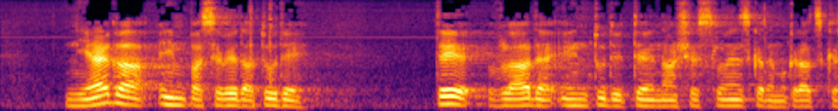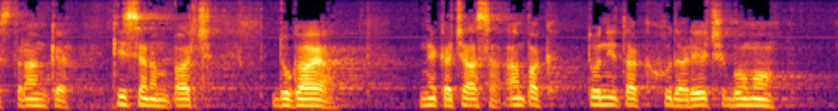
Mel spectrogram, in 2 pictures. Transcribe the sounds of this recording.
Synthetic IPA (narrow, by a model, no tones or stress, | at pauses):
njɛːɡaimpasɛʋeːd̪at̪uːd̪i | t̪eːwlaːd̪ɛʔint̪uːd̪it̪eːnaːʃɛslɔʋeːnskɛd̪ɛmɔkɾaːt̪skɛst̪ɾaŋkɛkisɛnampat͡ʃd̪ɔɡaːja | neːkajt͡ʃaːsa̰ʔampakt̪oːnit̪aːkxuːd̪aɾeːt͡ʃboːmɔ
